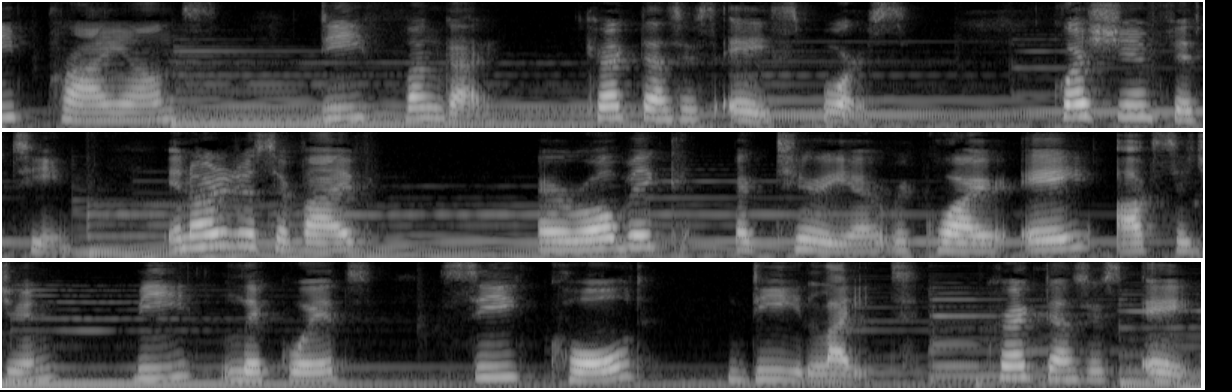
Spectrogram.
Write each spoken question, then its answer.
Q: In order to survive, aerobic bacteria require A.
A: Correct answer is A. Oxygen.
